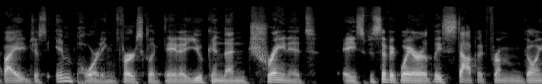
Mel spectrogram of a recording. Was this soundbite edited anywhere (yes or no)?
no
